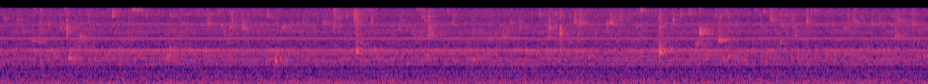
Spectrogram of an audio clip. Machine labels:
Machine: pump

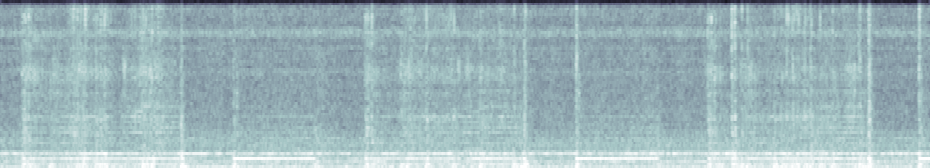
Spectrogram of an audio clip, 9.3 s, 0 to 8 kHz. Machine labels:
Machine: slide rail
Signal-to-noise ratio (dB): 0 dB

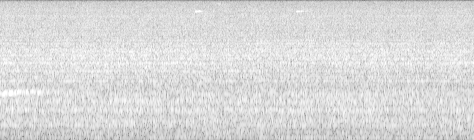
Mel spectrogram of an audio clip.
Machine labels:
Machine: fan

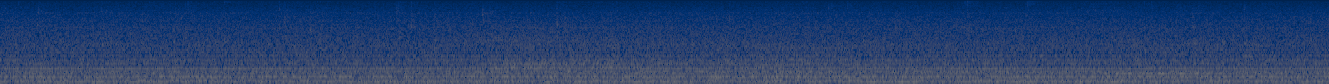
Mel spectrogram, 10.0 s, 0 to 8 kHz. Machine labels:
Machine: pump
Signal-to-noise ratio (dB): -6 dB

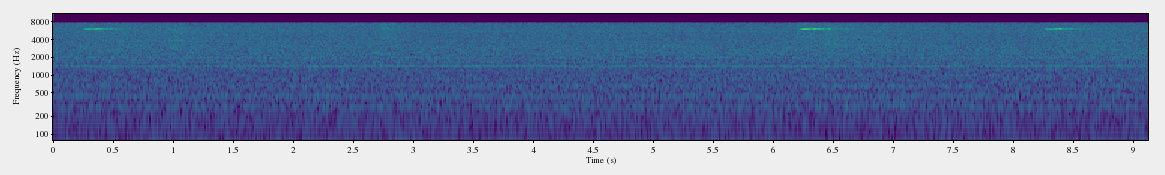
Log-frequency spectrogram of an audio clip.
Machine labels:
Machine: fan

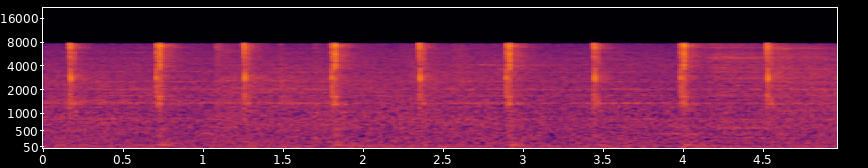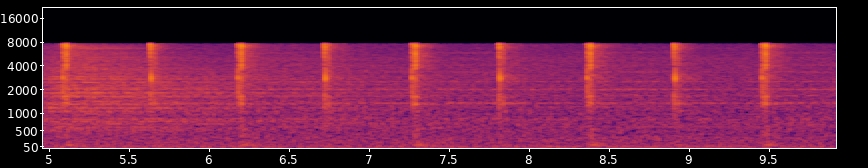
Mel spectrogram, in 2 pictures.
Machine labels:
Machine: valve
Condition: normal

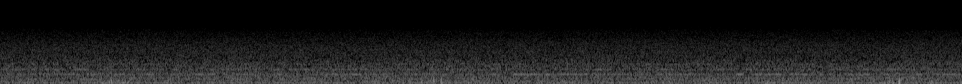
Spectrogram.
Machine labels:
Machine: fan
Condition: normal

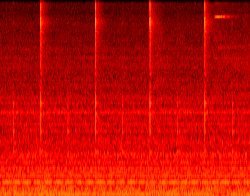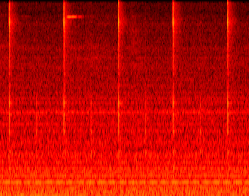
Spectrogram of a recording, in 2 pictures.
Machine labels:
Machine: valve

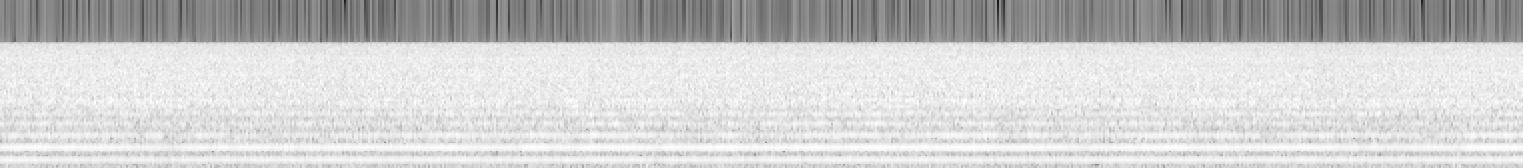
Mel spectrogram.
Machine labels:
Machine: fan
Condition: abnormal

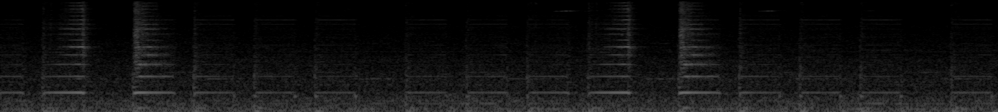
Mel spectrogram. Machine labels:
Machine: slide rail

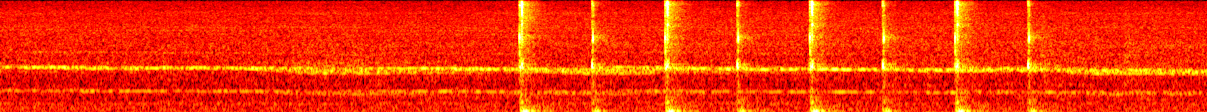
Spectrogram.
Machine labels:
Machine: valve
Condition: normal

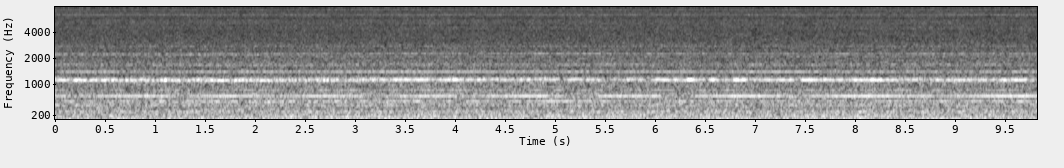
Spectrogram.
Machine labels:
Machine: fan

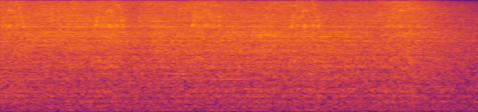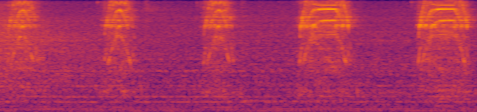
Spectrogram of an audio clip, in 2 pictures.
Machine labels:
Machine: slide rail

